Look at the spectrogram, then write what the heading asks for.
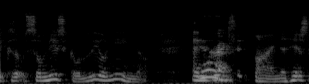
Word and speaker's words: Leonino: almost years ago, um my last name is beautiful, Leonino. Little lion, Leo Nino, but I didn't want to change it because it was so musical. Leonino and Greg Mine and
